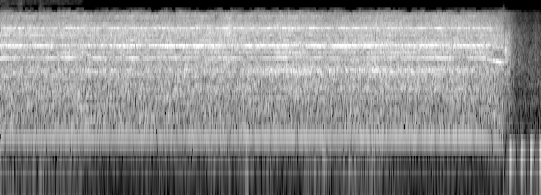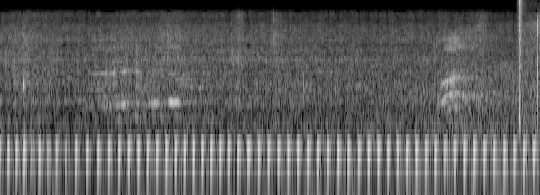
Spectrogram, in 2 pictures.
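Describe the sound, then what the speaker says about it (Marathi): An electric blower cleans a shop floor, a loud steady high whine that cuts off abruptly partway through, leaving a rapid pulsing motor drone underneath. "दुकान उघडलं आणि पहिला आधी ब्लोअर मारून घेतलं"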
